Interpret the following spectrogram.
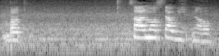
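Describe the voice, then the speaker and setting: A woman with a Jamaican accent chatting casually and informally in a rambling, unhurried way, as a vlogger hosting an eating show. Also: on the high side, poor audio. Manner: unhurried, informal Creole-inflected phrasing, rambling. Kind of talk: casual mukbang chat. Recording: steady fan noise in background. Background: whirring fan.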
